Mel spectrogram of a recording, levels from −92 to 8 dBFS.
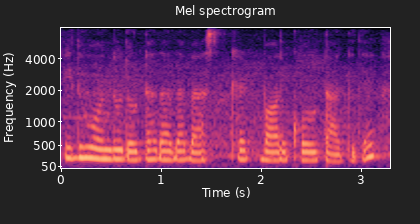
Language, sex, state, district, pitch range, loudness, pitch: Kannada, female, Karnataka, Bangalore, 180-225 Hz, -15 LUFS, 190 Hz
